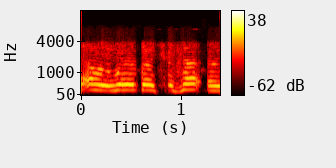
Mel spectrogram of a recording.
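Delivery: words stretched by a yawn. Real, not acted. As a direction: talk through a real yawn. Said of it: "excuse me with the yawn".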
